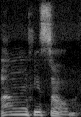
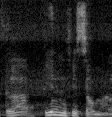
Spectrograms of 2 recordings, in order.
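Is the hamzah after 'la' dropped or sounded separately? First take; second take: dropped; separate. First: La links straight into fisoma, dropping the hamzah. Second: The hamzah is sounded separately after la. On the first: The speaker calls it right. "Cara bacanya langsung ya" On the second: The speaker calls it wrong. "tidak tidak usah la infisoma, bukan begitu"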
